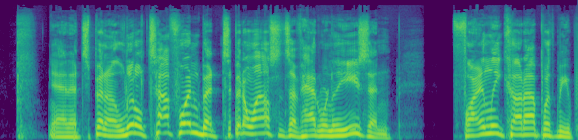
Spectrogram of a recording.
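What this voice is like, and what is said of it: Hoarse, strained voice. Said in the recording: “my voice is pretty hammered. I've been fighting a cold this week.”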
